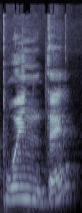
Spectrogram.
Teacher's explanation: el primero por ejemplo es un diptongo creciente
